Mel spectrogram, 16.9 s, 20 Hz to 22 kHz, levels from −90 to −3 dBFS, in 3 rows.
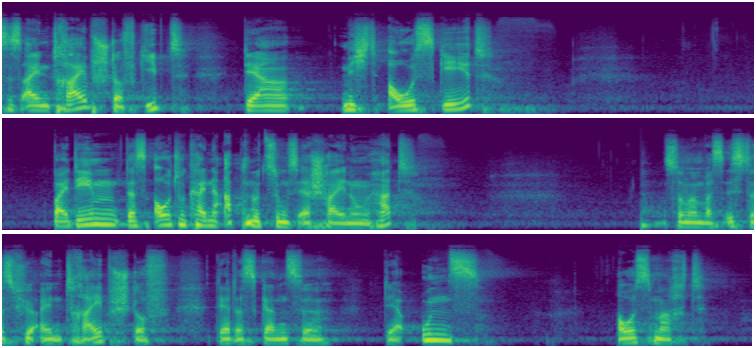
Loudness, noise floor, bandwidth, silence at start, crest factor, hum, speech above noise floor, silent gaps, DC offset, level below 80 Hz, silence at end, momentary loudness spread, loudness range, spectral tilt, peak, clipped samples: -20 LUFS; -63 dBFS; 14 kHz; 0 s; 22 dB; none; 43 dB; none; under 0.1%; -62 dBFS; 0.35 s; 13 LU; 5 LU; -4 dB/octave; 0 dBFS; under 0.1%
